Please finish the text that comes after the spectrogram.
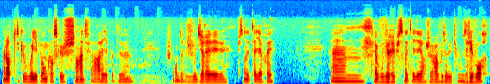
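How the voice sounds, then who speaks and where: A man's voice: mid-range voice, flat delivery, fast, creaky, dark tone. Chatty young man with a lo-fi mic. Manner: chatty, self-deprecating, thinks aloud with many fillers. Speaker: gaming YouTuber. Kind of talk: casual Minecraft commentary.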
